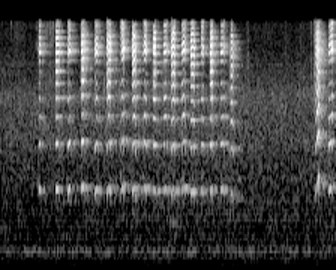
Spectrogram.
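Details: Several Cavalier King Charles Spaniel puppies kept indoors at a breeder's family home, shown on a livestream ahead of pick-ups. A quick string of thin, squealing yelps runs for about three seconds, then a pause, then a short rising squeal. Faint hum underneath.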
